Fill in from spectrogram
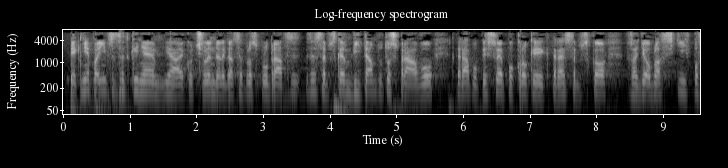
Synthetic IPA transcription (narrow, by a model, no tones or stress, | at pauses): pjɛkɲɛpaɲiːpr̥ɛt̪sɛt̪kɪɲɛjaːjako̞t͡ʃlɛndɛlɛɡat͡sɛpɾo̞spo̞lupɾaːt͡sɪsɛsr̩pskɛmviːt̪aːmt̪ut̪o̞spɾaːvukt̪ɛɾaːpo̞pɪsujɛpo̞kɾo̞kɪkt̪ɛɾɛːsr̩psko̞vr̝aɟɛo̞blasciːfpo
